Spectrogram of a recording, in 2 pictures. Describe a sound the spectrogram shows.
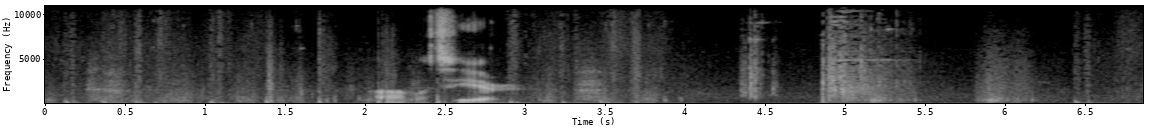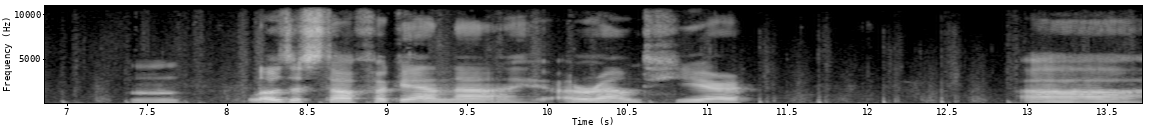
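Footsteps crunch over gravel and grass.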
